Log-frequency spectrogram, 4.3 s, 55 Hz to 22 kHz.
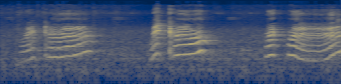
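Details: Indian ringneck parrot mimicking speech. Three drawn-out, voice-like phrases with a nasal tone and rich harmonics, each ending in an upward inflection, about 1.5 seconds apart.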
